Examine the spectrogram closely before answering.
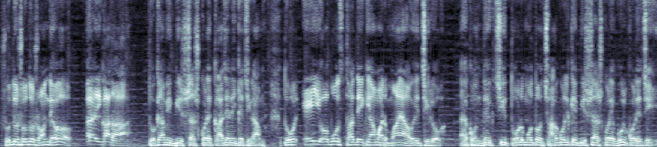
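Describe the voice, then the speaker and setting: A man as a blustering, rapid-fire cartoon boss. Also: medium pitch, a bit bright, natural voice. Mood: furious, accusing. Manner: scolding, insulting, blustering. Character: angry, accusing, bullying male goldsmith shop boss. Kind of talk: animated cartoon dialogue. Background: music.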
